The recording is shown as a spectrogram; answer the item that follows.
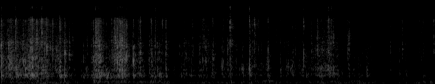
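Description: Gift wrapping crinkling as it is unwrapped by hand, a run of irregular crackles that thins out toward the end.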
